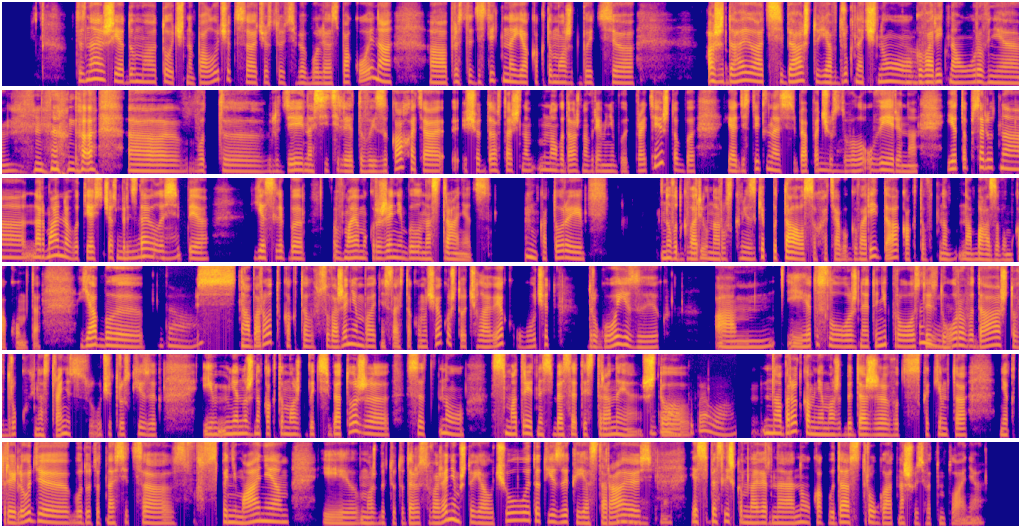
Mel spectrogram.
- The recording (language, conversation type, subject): Russian, advice, Как перестать чувствовать себя неловко на вечеринках и легче общаться с людьми?
- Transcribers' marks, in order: tapping; chuckle; throat clearing; stressed: "пытался"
